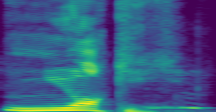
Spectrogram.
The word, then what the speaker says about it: gnocchi: called and they're out of you guys it's pronounced gnocchi all right okay so if you want to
